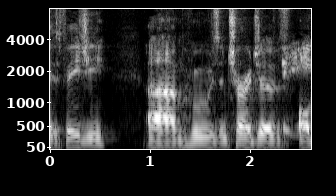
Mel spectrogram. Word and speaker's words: Feige: And then the article also described how there's no Kevin Feige, forgetting how to say it, Feige, who's in charge of all the Marvel.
